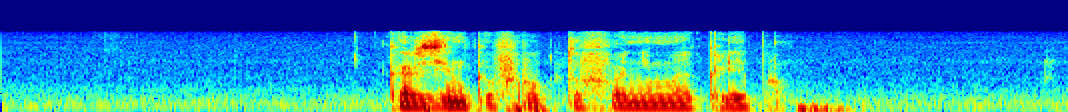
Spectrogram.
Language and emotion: Russian, neutral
